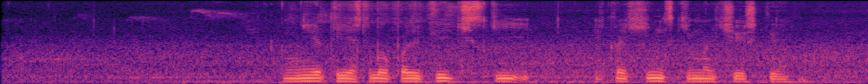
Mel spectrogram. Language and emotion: Russian, neutral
